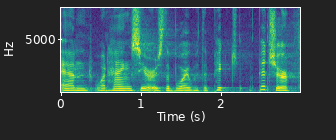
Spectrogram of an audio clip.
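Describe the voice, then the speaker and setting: A woman's normal speaking voice, fairly low in pitch, at a fairly slow pace. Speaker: paintings conservator; conference presenter. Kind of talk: conference lecture. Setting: stage with audience. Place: hall.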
